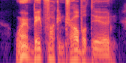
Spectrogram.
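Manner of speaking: imitated whisper. Retelling how a fellow musician on tour warned him: imitating a whisper. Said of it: "whispers in my ear".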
